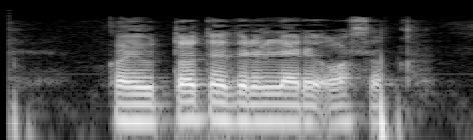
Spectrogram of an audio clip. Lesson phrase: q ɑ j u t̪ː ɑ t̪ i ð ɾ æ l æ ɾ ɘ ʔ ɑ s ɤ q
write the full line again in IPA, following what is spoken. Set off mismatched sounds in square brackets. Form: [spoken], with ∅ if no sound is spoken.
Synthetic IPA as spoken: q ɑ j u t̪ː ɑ t̪ [æ] ð ɾ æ l æ ɾ ɘ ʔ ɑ s ɤ q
